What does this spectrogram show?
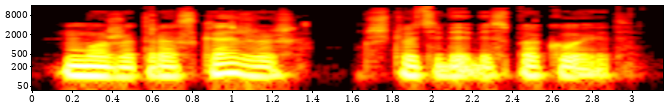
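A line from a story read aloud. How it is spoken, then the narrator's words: Hoarse warm whisper. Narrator (Russian): Опускает хриплый шёпот тёплым дыханием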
